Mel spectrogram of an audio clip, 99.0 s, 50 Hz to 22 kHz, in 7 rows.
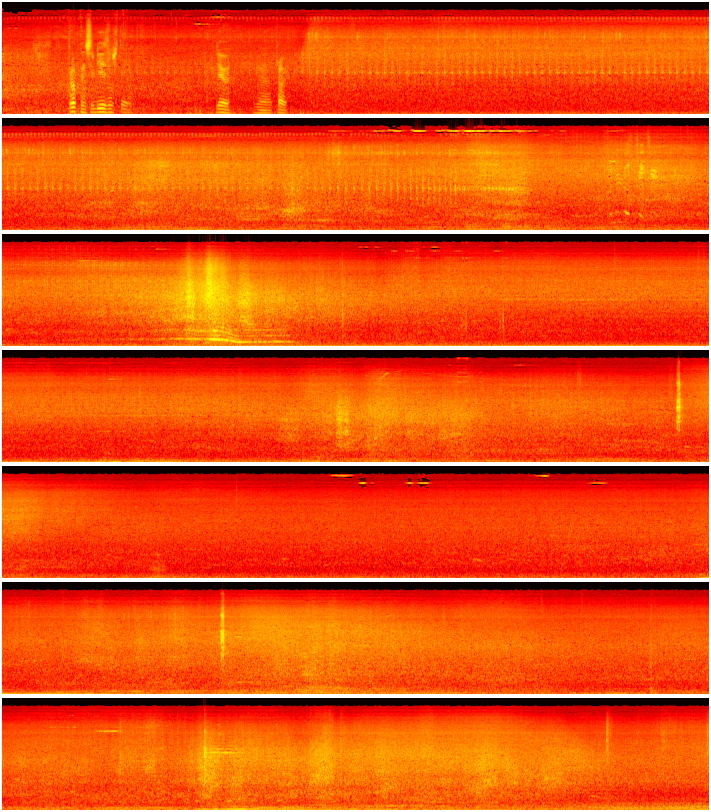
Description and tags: Traffic jam on Sergeya Eizenshteina street. Two C74 mics, Sound Devices 552.
traffic-jam, Sergeya, truck, evening, field-recording, moskow, Eizenshteina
